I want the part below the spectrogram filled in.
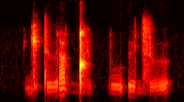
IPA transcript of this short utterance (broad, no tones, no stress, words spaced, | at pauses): ɡʲetʉɾɑ ɡ͡ǃɛpːuʔy d͡zɵ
